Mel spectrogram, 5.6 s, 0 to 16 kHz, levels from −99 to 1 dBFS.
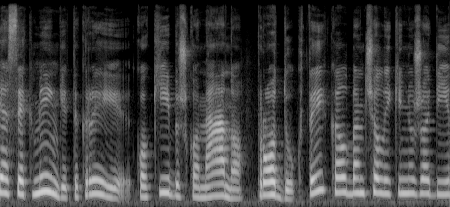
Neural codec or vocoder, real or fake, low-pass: none; real; 14.4 kHz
